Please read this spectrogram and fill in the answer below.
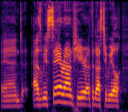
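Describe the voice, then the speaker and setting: A man's voice: fairly high pitch, lively intonation, brisk, a little mellow, clean tone. Chatty, enthusiastic man hosting a show. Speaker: show host. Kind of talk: casual livestream hosting.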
